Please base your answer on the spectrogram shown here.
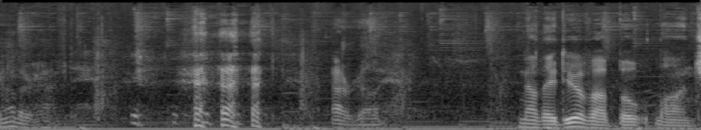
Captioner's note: laughter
